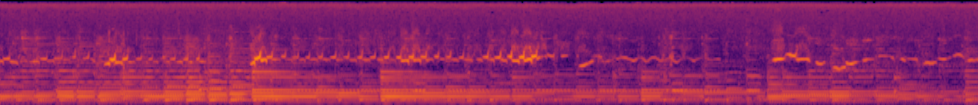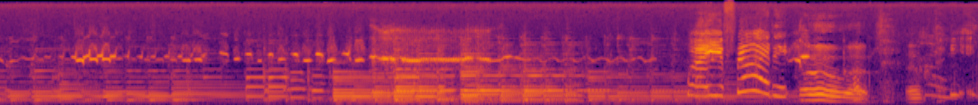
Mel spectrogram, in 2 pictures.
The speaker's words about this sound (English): Any kind of music you give to me, I can provide the whistle. Perhaps something classical.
